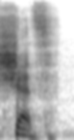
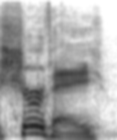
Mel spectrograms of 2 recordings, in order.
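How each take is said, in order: First: The word is said without an R sound. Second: The word is said with an R sound. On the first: It is said the accepted way. The speaker calls it right. "Nope, it's chef" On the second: It is read as the letters suggest. The speaker calls it wrong. "That should be Cherve"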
